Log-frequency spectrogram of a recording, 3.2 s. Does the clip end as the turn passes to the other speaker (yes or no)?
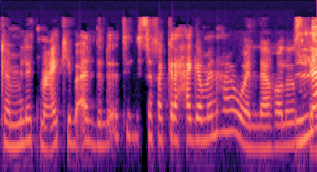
yes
